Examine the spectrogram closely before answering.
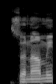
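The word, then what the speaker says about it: tsunami: सुनामी जो शब्द है टी एस यू एन ए एम आई जिसमें टी साइलेंट होता है।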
